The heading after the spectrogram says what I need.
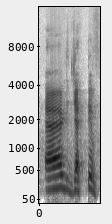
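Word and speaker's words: adjective: इफ़ the letter D comes before J इन the word, it sound silent. For example एडजेक्टिव, ठीक है, मगर ये एडजेक्टिव है, एडजेक्टिव, D silent रहेगा, ए के बाद J की आवाज़ है, एडजेक्टिव, एडजेक्टिव।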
